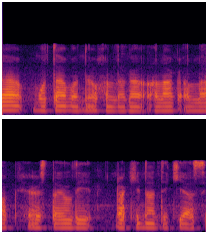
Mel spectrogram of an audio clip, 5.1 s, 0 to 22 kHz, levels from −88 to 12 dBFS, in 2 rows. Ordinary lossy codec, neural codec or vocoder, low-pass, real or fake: none; none; 5.4 kHz; real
